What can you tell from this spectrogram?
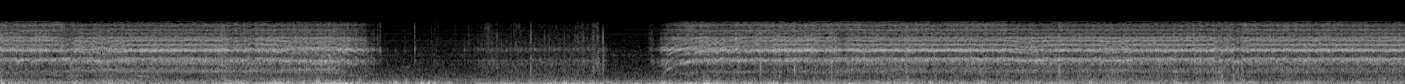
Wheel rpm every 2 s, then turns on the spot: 160, 130, 10, 90, 160, 160, 160.
4-6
